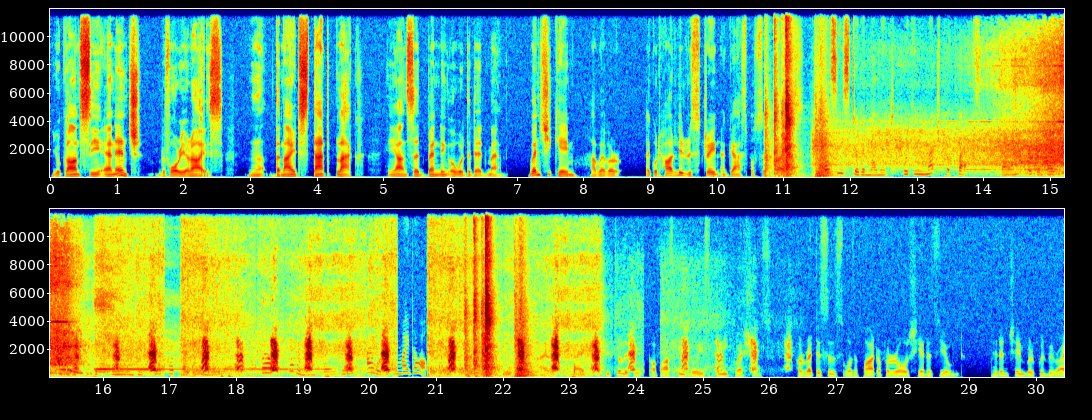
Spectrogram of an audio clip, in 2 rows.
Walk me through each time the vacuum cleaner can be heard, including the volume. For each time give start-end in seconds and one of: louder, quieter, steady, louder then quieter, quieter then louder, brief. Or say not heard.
11.4-19.4 louder then quieter.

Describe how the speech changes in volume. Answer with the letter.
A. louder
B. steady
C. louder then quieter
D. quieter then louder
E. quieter
E.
